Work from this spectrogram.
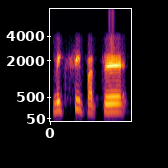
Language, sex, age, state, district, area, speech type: Tamil, male, 60+, Tamil Nadu, Viluppuram, rural, conversation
